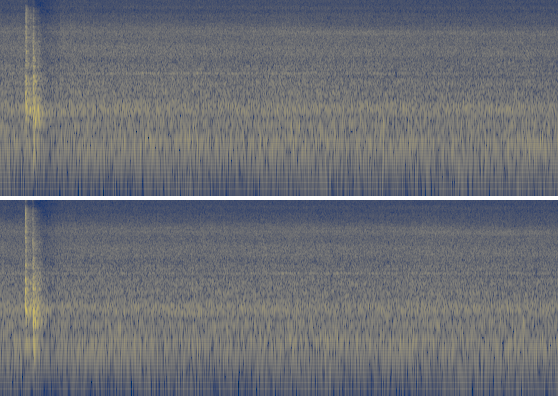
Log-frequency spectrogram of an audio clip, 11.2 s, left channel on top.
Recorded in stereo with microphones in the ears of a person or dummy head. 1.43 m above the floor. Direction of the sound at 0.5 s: 85° right.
